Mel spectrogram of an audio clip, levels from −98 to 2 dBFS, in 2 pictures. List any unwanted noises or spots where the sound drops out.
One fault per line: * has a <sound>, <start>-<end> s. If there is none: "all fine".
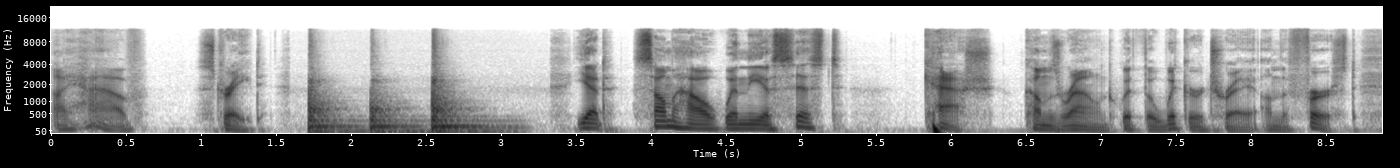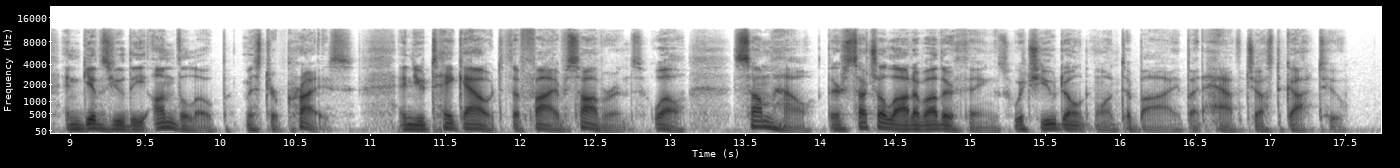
* has a thud, 1.7-3.3 s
